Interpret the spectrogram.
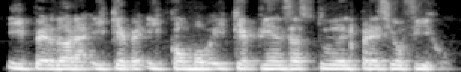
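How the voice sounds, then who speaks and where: A man's voice: fairly high pitch, little pitch movement, brisk, crowd noise. A man moderating an online conference, asking questions and giving formal thanks, sometimes stumbling over his words.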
